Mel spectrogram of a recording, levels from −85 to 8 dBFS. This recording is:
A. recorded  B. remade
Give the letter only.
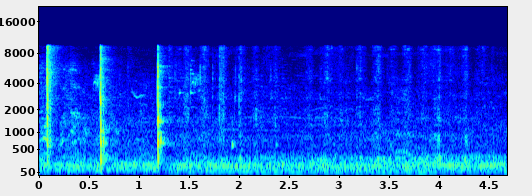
A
